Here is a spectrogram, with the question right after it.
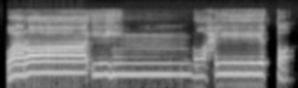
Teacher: i emphasize the meme as if there's a shadda and i extended my nasal sound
